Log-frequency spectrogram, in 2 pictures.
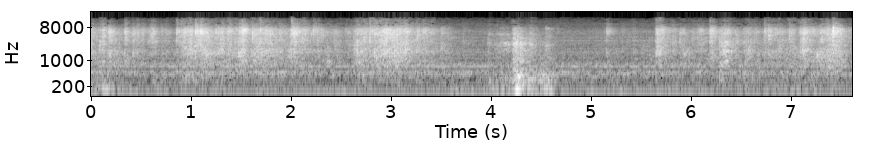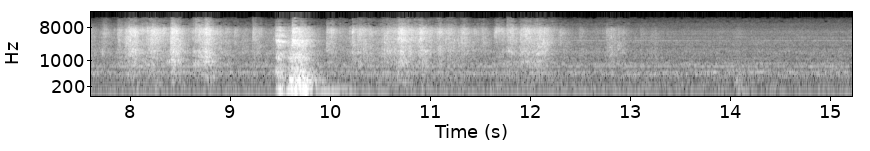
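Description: Crinkly rustling of packaging being handled in repeated bursts, with two dull knocks, about four and ten seconds in, the second the loudest; the handling dies away near the end.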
